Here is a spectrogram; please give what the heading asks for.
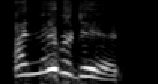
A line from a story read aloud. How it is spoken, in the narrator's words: exclaimed Peter indignantly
